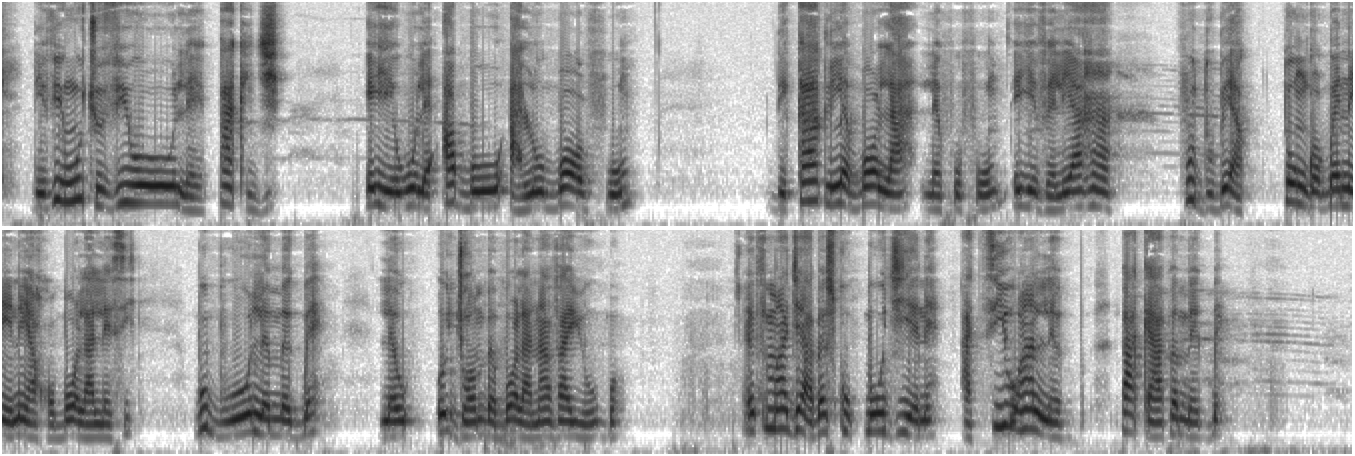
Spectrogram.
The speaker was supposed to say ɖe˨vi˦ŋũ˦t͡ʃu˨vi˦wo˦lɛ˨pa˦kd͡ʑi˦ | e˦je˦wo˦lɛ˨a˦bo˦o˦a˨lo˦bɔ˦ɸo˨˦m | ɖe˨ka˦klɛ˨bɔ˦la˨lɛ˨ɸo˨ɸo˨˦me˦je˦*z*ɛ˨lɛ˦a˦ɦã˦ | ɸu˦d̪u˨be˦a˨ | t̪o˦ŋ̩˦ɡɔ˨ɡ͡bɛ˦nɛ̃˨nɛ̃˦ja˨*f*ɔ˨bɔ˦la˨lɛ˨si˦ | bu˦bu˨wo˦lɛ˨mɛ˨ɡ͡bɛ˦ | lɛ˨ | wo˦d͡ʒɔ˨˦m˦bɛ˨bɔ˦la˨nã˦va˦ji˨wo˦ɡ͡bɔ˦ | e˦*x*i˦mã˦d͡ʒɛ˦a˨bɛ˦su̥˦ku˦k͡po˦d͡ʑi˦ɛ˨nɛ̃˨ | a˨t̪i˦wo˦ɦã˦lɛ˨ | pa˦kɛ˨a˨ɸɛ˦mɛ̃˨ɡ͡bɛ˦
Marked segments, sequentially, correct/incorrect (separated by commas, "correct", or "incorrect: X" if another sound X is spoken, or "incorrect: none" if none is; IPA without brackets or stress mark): incorrect: v, incorrect: x, incorrect: f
